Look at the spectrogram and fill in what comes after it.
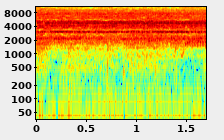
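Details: Cicadas in fields near Bukit Raka, Malaysia, filling the air with a dense, steady high hiss that holds unbroken throughout; no clear gaps or pulses.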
